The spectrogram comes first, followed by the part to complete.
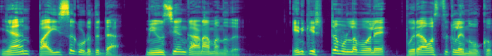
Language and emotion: Malayalam, angry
